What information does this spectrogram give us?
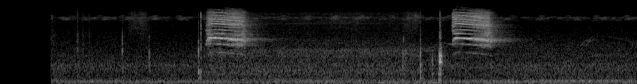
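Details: A blue jay collecting acorns from backyard oak trees to store for the approaching winter gives two harsh, raspy 'jay' screams about two and a half seconds apart, over faint background hiss and a few soft ticks.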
